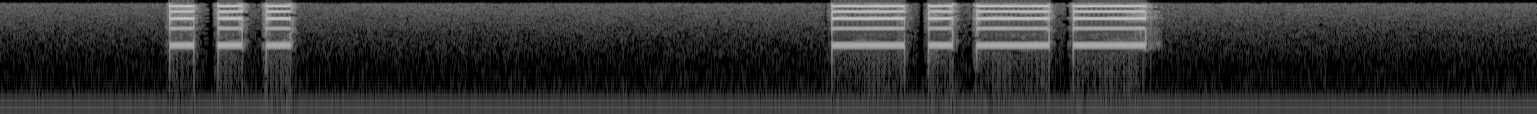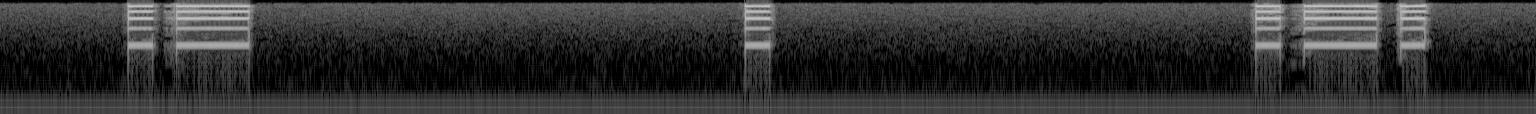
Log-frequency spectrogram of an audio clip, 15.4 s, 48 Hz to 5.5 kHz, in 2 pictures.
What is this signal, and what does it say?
Morse code, heard as a keyed tone, about 10 wpm, spaced as for 3 wpm, 2500 Hz. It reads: SYAER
